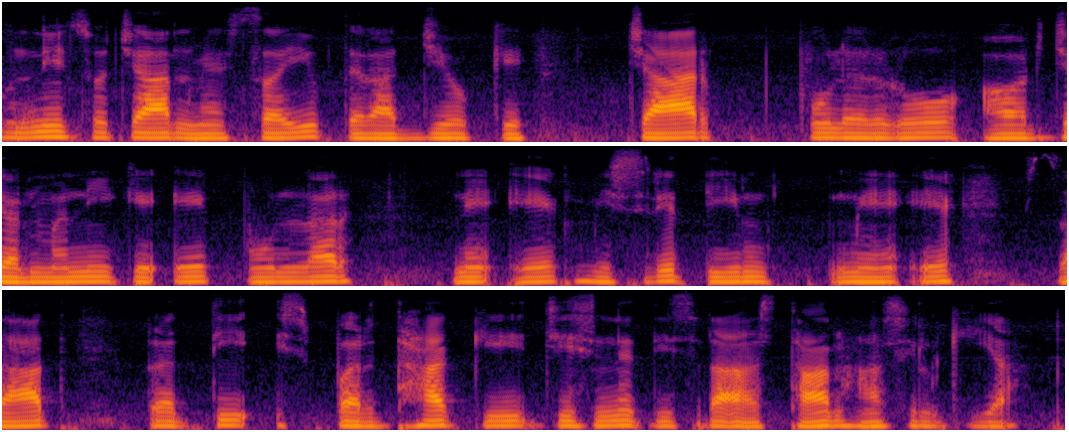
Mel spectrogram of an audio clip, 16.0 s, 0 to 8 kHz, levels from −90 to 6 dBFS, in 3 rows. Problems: constant background noise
